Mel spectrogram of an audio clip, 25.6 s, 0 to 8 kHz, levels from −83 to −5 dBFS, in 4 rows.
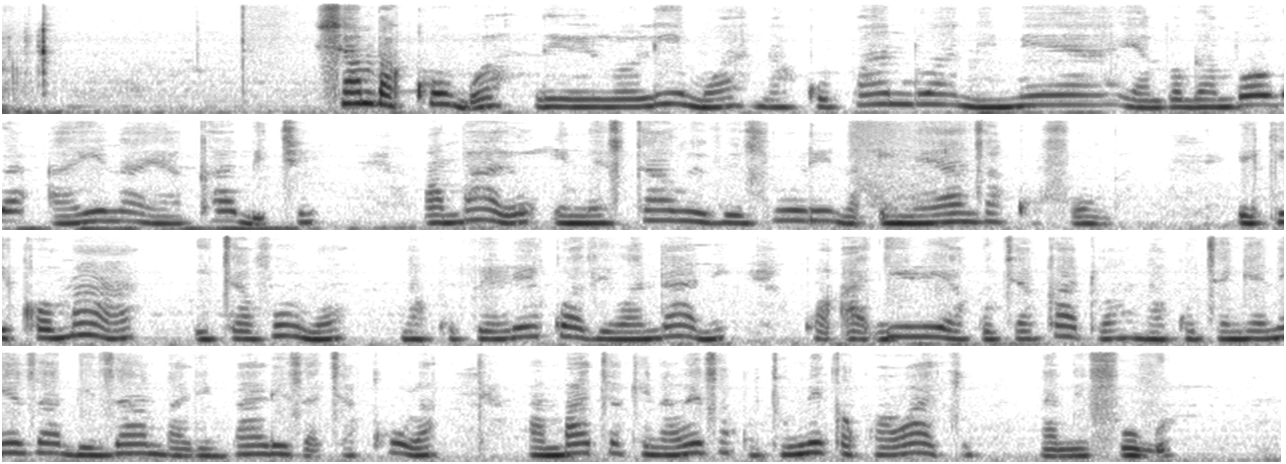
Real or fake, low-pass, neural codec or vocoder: real; 7.2 kHz; none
